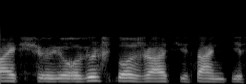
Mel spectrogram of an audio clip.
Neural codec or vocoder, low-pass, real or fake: codec, 16 kHz, 4 kbps, FunCodec, trained on Chinese and English, 50 frames a second; 3.6 kHz; fake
